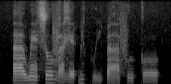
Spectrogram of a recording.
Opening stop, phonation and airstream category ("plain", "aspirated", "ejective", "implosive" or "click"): implosive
